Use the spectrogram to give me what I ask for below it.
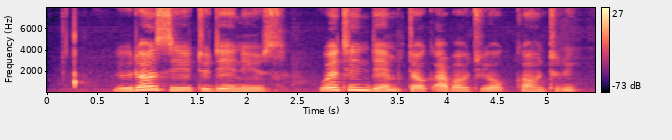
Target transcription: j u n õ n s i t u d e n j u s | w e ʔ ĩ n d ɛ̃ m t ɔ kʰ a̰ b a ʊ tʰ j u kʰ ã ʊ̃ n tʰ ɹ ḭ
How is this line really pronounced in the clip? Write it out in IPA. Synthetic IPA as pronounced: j u d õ n s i t u d e n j u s | w e t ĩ n d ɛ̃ m t ɔ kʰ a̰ b a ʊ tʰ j ɔ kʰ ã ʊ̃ n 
